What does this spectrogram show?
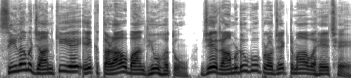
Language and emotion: Gujarati, neutral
